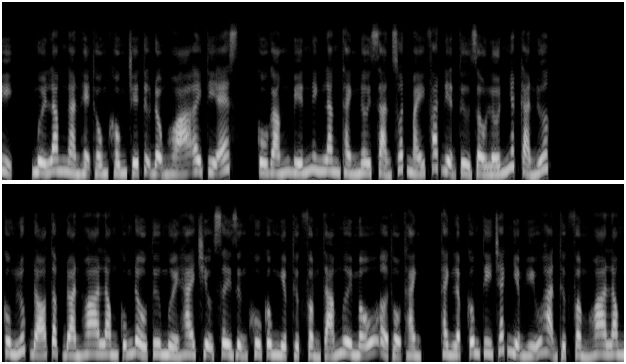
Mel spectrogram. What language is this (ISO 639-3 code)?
vie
